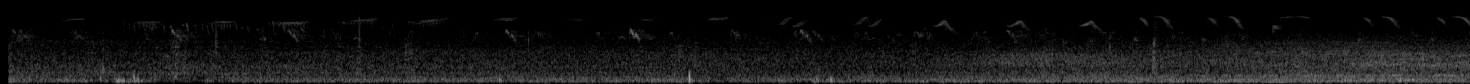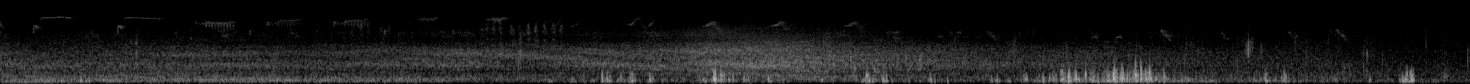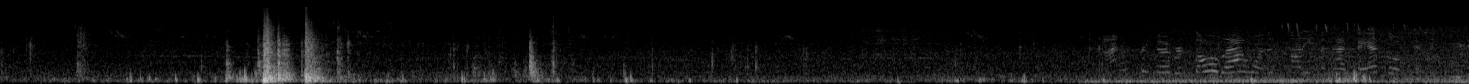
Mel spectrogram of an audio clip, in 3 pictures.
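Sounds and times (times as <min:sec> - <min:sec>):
outdoor background noise: 0:00.0 - 0:44.0
bird chirping: 0:00.1 - 0:28.3.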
